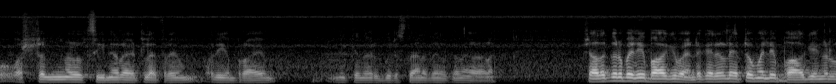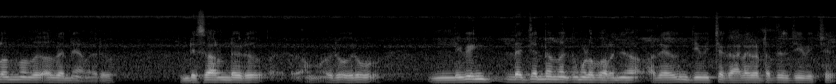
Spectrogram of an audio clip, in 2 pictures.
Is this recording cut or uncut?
uncut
